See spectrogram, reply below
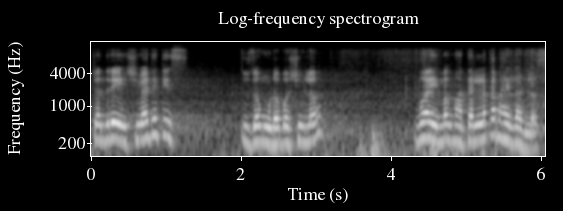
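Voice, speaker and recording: Woman doing a rough village guy, lovesick and pushy, rustic talk, noisy background. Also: a little high, normal speed, dark tone, natural voice. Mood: pressing. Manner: rustic village speech, urgent and pleading.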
